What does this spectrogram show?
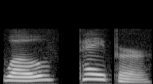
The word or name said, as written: wove paper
